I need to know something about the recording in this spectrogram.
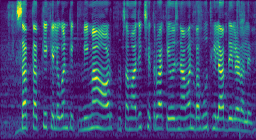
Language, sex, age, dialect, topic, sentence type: Magahi, female, 25-30, Western, banking, statement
